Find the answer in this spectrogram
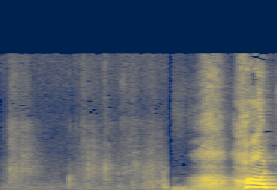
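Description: Near silence, then about a second and a half in, a short breathy rush like a quick intake of breath.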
